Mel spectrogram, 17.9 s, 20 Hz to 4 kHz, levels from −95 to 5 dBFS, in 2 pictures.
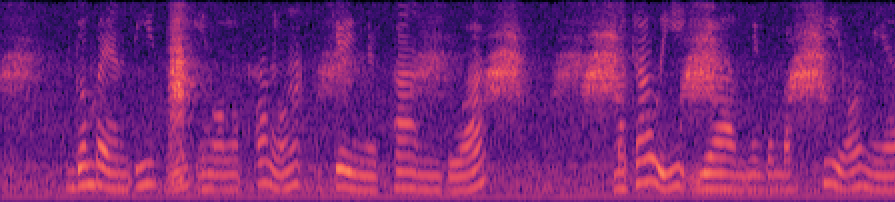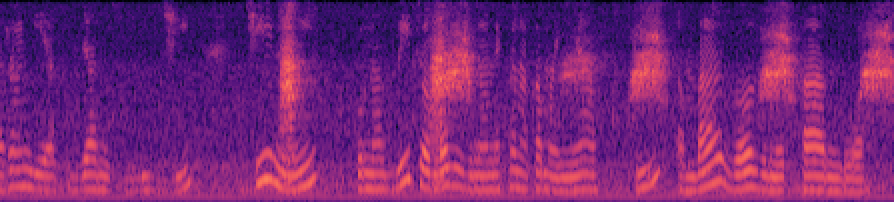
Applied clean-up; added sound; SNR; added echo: none; Fowl; 2 dB; none.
